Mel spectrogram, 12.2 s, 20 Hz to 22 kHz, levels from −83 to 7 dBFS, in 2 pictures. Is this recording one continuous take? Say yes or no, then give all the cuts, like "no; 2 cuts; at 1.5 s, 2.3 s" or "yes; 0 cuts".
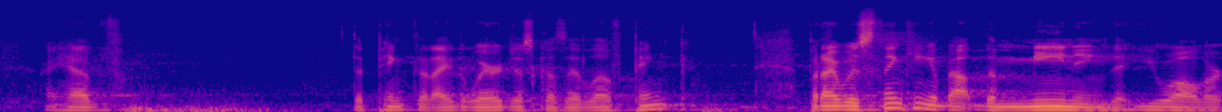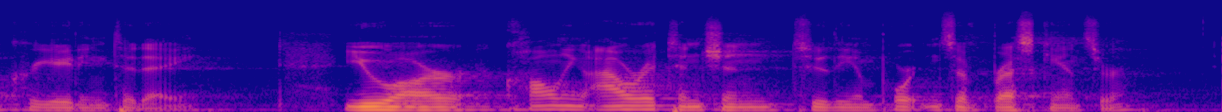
yes; 0 cuts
